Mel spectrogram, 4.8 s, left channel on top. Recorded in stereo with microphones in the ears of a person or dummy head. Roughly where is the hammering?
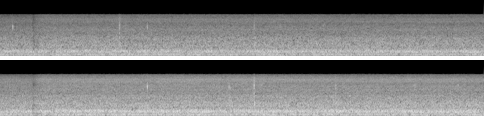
No hammering in this recording.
